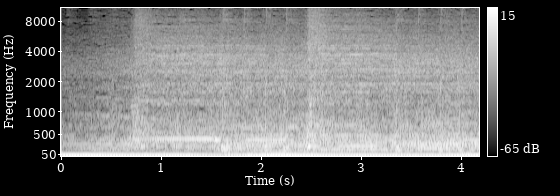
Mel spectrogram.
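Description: Heavy, slow stoner rock: distorted electric guitar chords held over drums, with cymbal crashes about a second in and again midway.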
